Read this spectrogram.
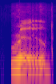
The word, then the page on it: rube: American English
